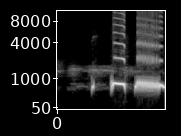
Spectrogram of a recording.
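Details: A spotted dove lure call to stimulate other doves: a brief soft note, then a very loud, bright coo, then a loud rough buzzing note gliding down. Recorded close, with strong overtones.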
